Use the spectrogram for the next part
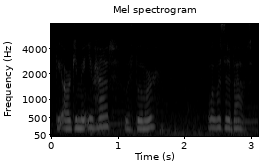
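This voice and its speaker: An actress playing a calm, capable young heroine in a video game, speaking in a direct, inquisitive way. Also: female voice, a little high, fairly quick, natural voice. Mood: curious. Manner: direct, probing. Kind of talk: video game character acting. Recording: faint music behind the voice.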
